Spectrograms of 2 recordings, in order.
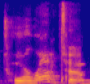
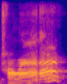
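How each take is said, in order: First: The second T is clearly pronounced. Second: The second T is dropped. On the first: It is read as spelled by outsiders. "you saw the word Toronto, you'd be like" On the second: It is the way locals say it. "you should pronounce the T's that are there, and we're just like"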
